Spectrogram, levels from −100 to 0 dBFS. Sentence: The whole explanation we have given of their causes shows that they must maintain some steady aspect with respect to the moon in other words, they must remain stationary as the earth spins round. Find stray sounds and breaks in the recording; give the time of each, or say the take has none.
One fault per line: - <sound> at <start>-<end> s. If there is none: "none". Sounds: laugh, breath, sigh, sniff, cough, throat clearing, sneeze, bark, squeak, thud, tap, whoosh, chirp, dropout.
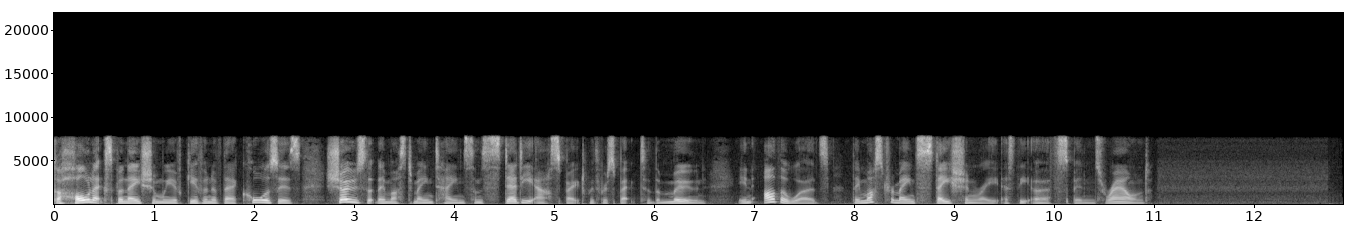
none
